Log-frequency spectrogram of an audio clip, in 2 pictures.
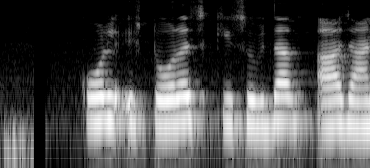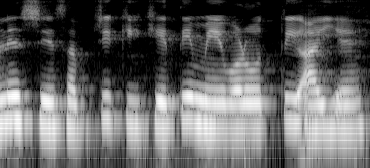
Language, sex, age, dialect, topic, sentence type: Hindi, female, 18-24, Kanauji Braj Bhasha, agriculture, statement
